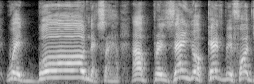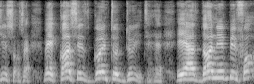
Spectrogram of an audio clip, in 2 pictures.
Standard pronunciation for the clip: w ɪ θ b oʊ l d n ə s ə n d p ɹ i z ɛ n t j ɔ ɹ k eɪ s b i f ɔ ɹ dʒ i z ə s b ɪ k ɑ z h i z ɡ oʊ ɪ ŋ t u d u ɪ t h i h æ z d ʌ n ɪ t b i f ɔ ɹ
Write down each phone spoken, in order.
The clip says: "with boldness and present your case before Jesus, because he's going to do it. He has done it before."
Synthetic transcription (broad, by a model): w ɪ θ b oʊ l d n ə s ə n p ɹ i z ɛ n t j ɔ k eɪ s b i f ɔ dʒ i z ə s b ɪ k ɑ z h i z ɡ oʊ ɪ ŋ t u d u ɪ t h i h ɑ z d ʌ n ɪ t b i f ɔ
